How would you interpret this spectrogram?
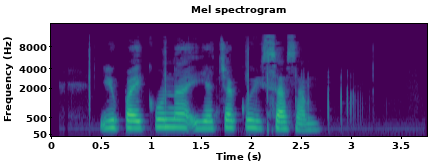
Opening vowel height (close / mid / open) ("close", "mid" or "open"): close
